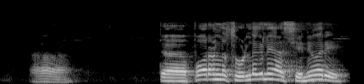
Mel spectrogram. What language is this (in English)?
Marathi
